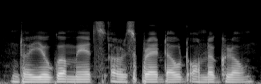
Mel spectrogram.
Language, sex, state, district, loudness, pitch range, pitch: English, male, Assam, Kamrup Metropolitan, -16 LUFS, 115-125 Hz, 115 Hz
